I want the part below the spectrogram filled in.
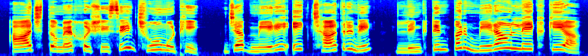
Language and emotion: Hindi, happy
